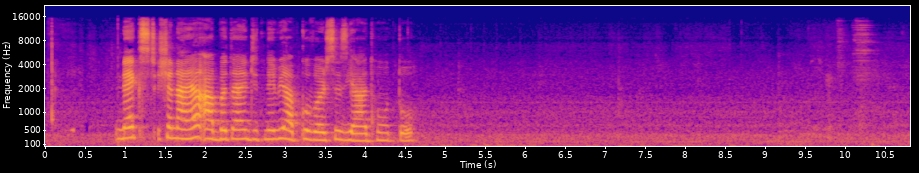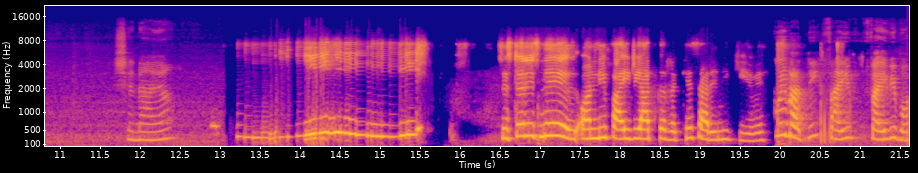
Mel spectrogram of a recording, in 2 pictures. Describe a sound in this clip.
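A young girl speaks with animation through an online call.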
